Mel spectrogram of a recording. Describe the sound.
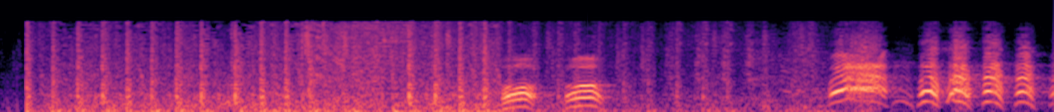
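Gunfire in the Fortnite video game rings out in rapid, continuous bursts, then several separate loud shots, each followed by a short ringing tail.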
